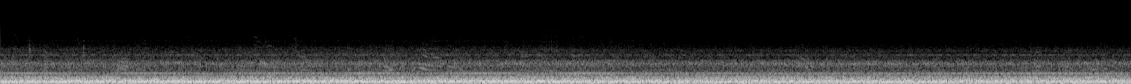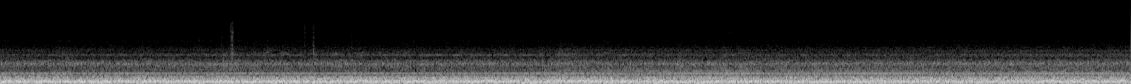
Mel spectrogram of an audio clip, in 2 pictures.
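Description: Jet engines roar steadily inside an airplane cabin in flight.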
